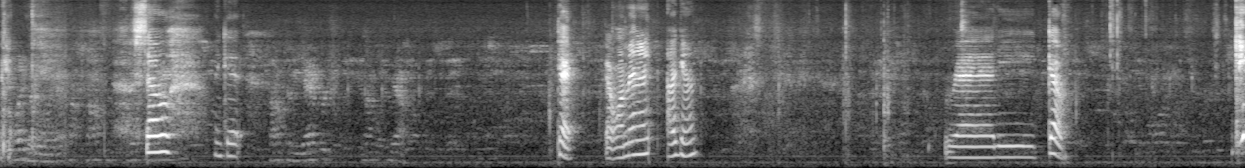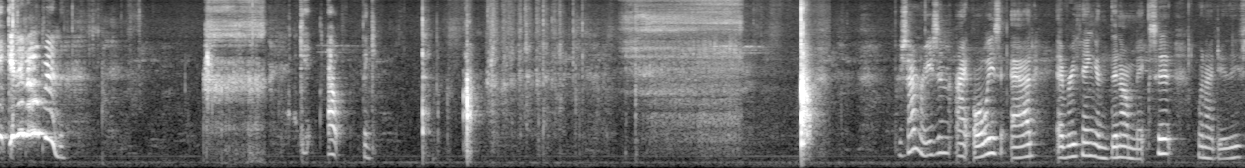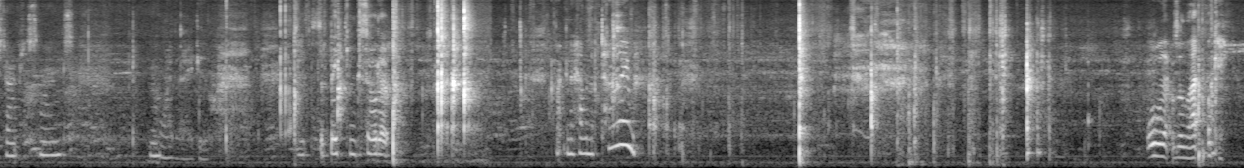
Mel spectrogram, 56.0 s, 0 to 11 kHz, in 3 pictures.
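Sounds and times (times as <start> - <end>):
aerosol can spraying foam: 28.1 - 29.8
object set down on table: 30.7 - 31.0.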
